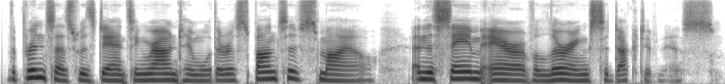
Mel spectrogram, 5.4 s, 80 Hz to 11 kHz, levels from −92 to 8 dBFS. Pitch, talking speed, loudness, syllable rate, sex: 200 Hz, 190 wpm, -18 LUFS, 5.8 syllables/s, female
